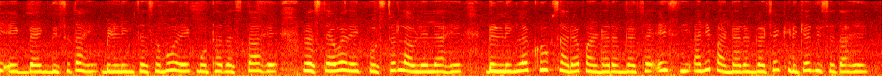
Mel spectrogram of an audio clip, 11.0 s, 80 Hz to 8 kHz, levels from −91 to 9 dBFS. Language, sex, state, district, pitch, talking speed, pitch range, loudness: Marathi, female, Maharashtra, Nagpur, 265 Hz, 165 wpm, 255-280 Hz, -15 LUFS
